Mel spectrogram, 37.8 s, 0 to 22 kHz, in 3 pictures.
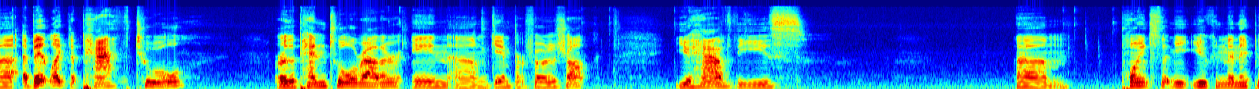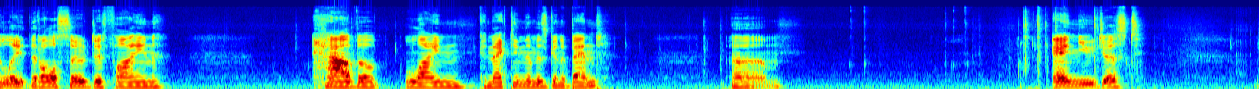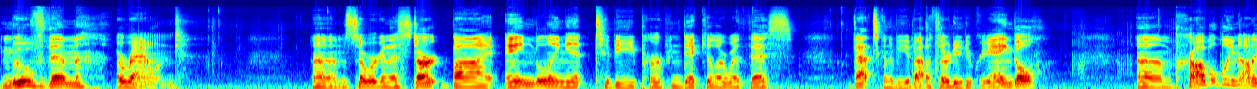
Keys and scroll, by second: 1.2 r, 4.1-5.1 typing, 7.5 g, 16.5 ctrl+z, 18.5-20.3 typing, 22.6 1, 22.9 shift+', 23.0 Return, 29.0 r, 33.9-34.7 typing.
